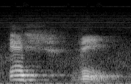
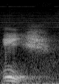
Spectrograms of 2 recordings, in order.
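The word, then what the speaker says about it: אִישׁ: Well, certainly, this here is a piece of the word man, ish. It's just missing the silent letter, aleph, at the front of it.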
